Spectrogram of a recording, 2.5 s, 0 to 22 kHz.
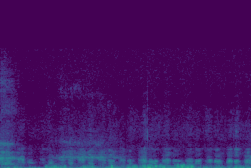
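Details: Hot-weather panting from Major the German Shepherd, uninterested in dinner with the temperature near 30 degrees in the shade; low, throaty rhythmic huffs, fast and regular.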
